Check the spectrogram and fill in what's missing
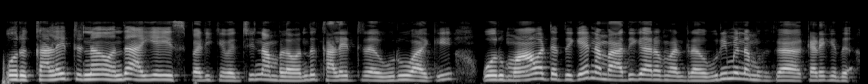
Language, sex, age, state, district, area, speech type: Tamil, female, 30-45, Tamil Nadu, Viluppuram, rural, spontaneous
